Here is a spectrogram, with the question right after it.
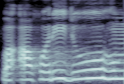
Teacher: یہ جو میں ناک میں آواز لے کے گئی ہوں نا، اس کو کہتے ہیں غنہ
